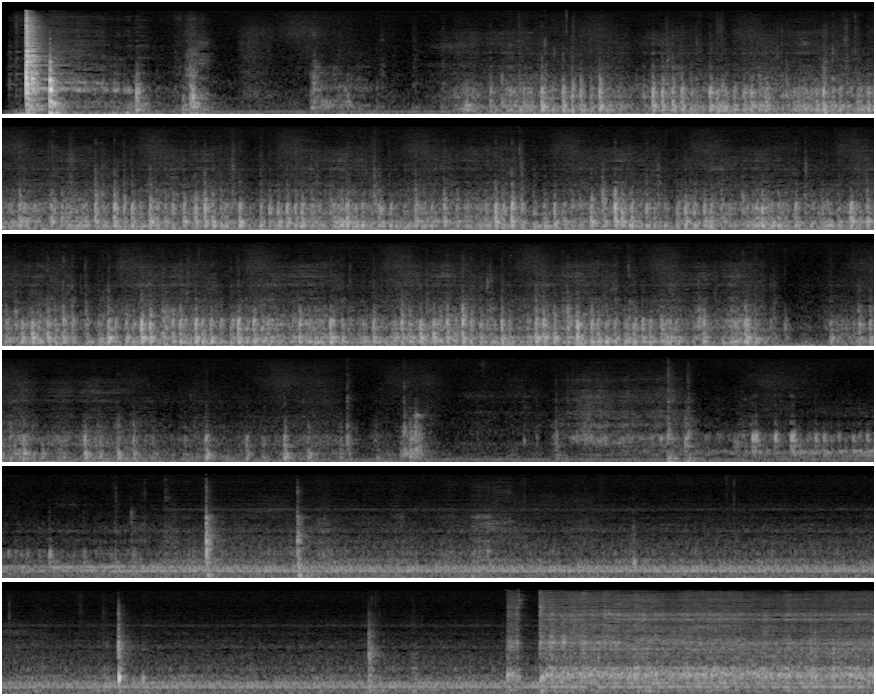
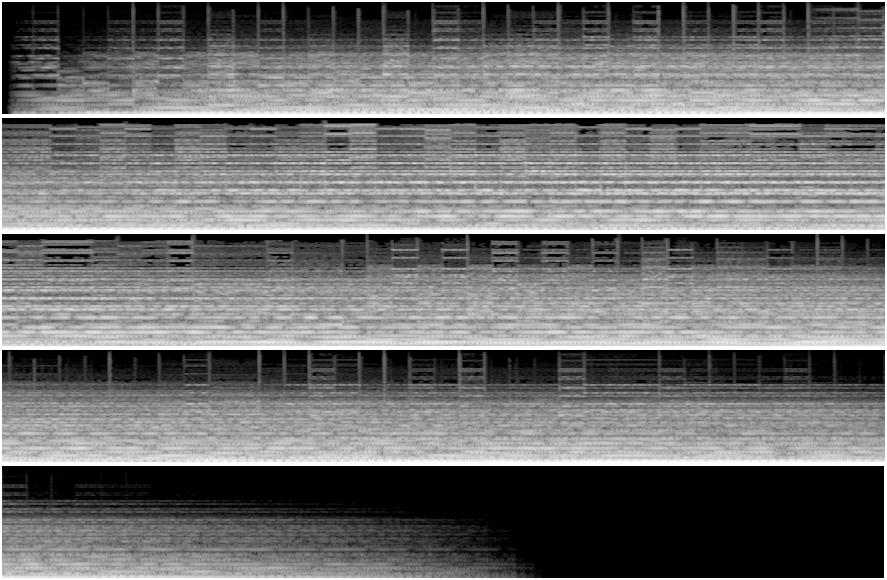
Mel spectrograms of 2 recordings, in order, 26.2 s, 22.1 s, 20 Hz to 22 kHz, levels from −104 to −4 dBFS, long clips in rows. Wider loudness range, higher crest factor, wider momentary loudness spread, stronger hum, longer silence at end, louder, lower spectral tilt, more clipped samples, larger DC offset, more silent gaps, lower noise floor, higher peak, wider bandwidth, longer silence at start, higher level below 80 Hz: first, 10 LU vs 5 LU; first, 42 dB vs 12 dB; first, 14 LU vs 7 LU; neither; second, 0 s vs 2.6 s; second, -43 LUFS vs -16 LUFS; second, -3.5 dB/octave vs -5.5 dB/octave; neither; neither; neither; first, -64 dBFS vs -58 dBFS; about the same, -2 dBFS vs -2 dBFS; second, 16 kHz vs 18 kHz; second, 0 s vs 0.15 s; second, -56 dBFS vs -18 dBFS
